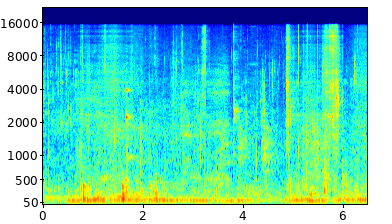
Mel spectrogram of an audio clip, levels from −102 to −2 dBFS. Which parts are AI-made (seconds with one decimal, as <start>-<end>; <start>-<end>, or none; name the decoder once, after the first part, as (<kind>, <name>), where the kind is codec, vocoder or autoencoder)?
0.7-1.8 (autoencoder, DAC-VAE); 5.0-6.0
